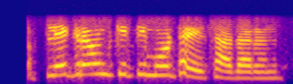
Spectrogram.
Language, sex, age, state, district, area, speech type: Marathi, female, 45-60, Maharashtra, Ahmednagar, rural, conversation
